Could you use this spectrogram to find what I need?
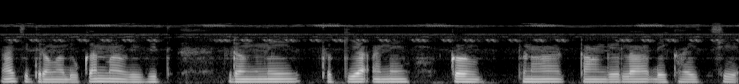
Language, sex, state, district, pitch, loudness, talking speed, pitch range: Gujarati, male, Gujarat, Valsad, 120 Hz, -21 LUFS, 80 wpm, 115-125 Hz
